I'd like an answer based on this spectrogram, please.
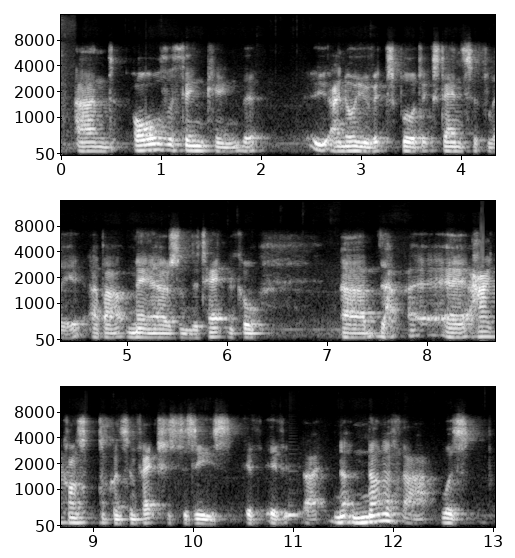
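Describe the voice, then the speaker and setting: Fairly slow delivery from a man at medium pitch, ordinary pitch variation, noticeable background noise behind him. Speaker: inquiry witness, former public health official. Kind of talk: formal testimony. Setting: public inquiry hearing room. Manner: animated.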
